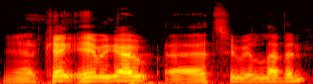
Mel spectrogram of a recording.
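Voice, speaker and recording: A man's voice: on the high side, brisk, a bit bright, clear, resonant tone. A man reading a fantasy gamebook aloud as game master, laughing and joking between passages. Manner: laughs often, jokes between read passages.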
